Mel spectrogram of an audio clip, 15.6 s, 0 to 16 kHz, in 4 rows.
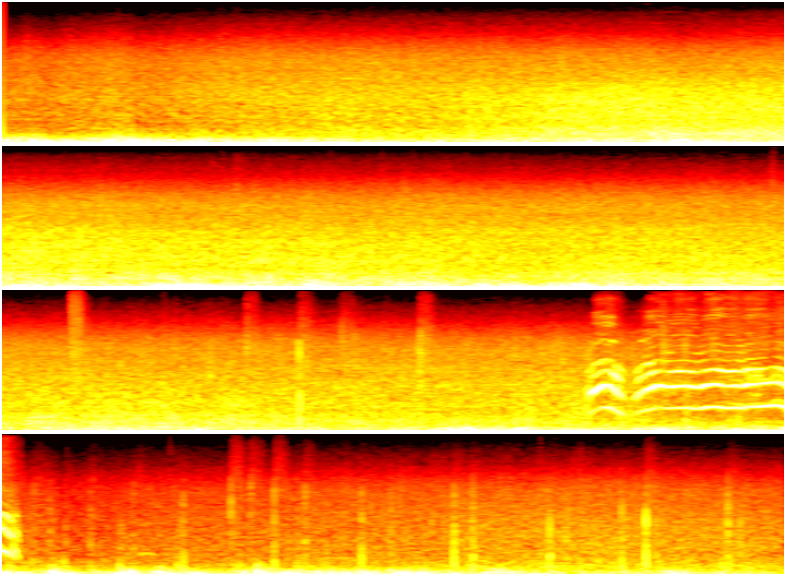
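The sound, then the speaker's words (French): Steady rain hisses throughout a thunderstorm on a Tuesday evening in December around 6 p.m., with a deep rumbling thunder-like roar underneath. Near the end a brief, wavering high-pitched whine cuts through. No one speaks. “Il se met à pleuvoir. Et il y a de l'orage.”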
